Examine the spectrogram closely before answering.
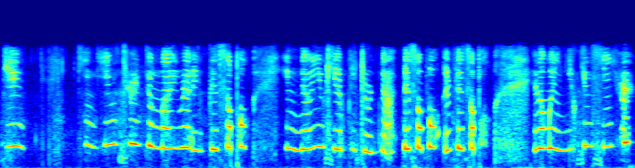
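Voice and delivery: high little filly voice; small child pony, very high; high squeaky young filly. A narrator's reading. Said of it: "Dinky asked".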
